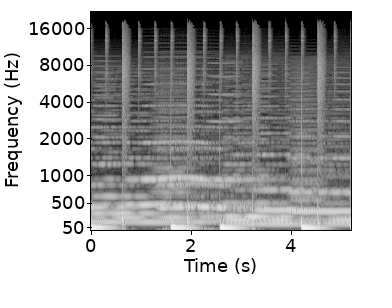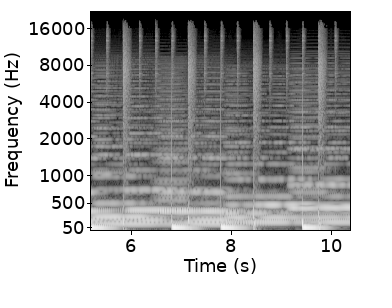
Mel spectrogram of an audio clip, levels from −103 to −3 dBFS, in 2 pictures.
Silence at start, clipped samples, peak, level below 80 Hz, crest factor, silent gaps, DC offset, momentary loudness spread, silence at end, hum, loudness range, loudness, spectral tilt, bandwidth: 0 s; under 0.1%; 0 dBFS; -20 dBFS; 16 dB; none; under 0.1%; 5 LU; 0 s; none; 1 LU; -19 LUFS; -6 dB/octave; 17.5 kHz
